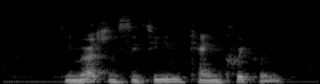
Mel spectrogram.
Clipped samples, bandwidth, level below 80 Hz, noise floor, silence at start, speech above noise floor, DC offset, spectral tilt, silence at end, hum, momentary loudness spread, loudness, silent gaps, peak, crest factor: under 0.1%; 10.5 kHz; -66 dBFS; -62 dBFS; 0.6 s; 28 dB; under 0.1%; -6.5 dB/octave; 0.35 s; none; 10 LU; -35 LUFS; none; -18 dBFS; 18 dB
